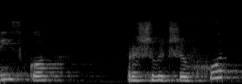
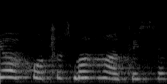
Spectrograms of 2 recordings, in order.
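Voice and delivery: thin, high, squeaky little voice; 8 semitones higher, 4 dB quieter than usual. Someone in the crowd suddenly volunteers to compete against the bully: squeaky thin little voice. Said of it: "пропищав тоненьким голоском".

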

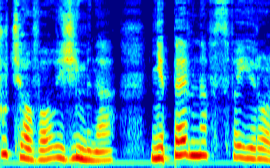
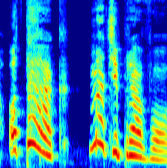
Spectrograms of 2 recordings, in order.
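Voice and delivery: bursting out, slow, deliberate, heavy and drawn-out; 5 semitones higher than usual. Teacher Pani Jedwabińska answers students who refuse the test, bursting out. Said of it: "wybuchnęła pani Jedwabińska".

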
